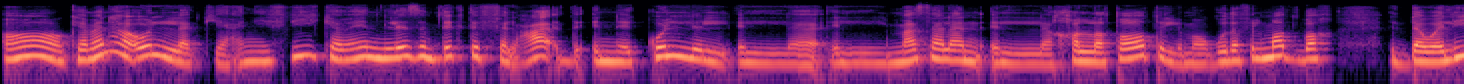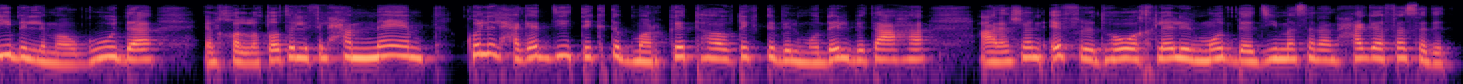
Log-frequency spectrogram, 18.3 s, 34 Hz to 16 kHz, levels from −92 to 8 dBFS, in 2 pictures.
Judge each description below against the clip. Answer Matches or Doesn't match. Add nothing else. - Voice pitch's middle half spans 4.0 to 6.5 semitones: Matches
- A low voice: Doesn't match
